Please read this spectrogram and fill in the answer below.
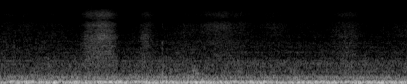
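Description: Steady low rumble of background noise inside a car cabin, with a brief soft rustle about a second in.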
